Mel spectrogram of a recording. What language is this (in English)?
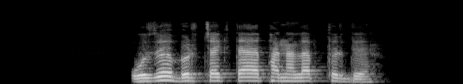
Uzbek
